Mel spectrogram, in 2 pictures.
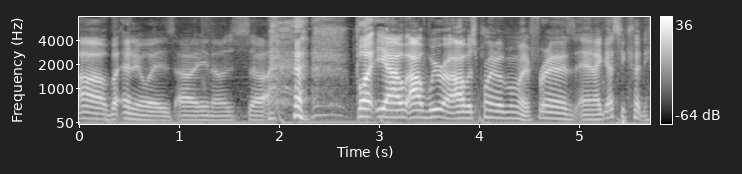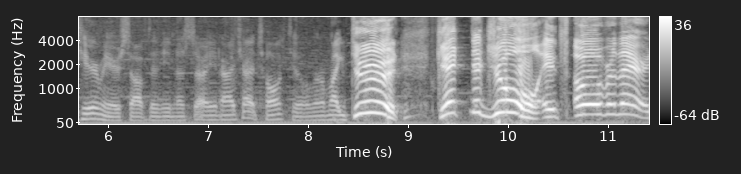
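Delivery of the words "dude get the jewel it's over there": high, very loud, stretched-out yelling. Speaker retells calling out to a friend while playing Minecraft, retelling own yelling. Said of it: "dude, why are you yelling?".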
